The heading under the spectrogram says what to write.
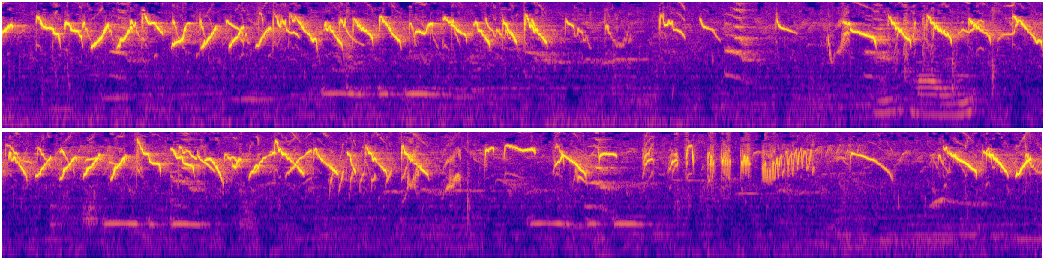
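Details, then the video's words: Oriental white-eye used as a lure for wild birds, calling in long streams of quick, high, thin chirps with brief gaps, over faint lower whistles and a background hum. "SUARA PIKAT BURUNG PLECI"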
